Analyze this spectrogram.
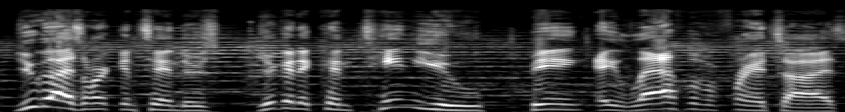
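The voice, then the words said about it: Yelling. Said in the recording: “I'm yelling”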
